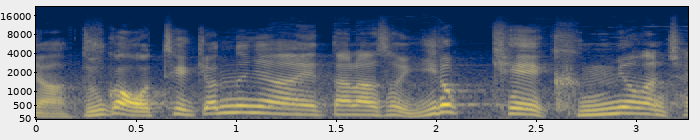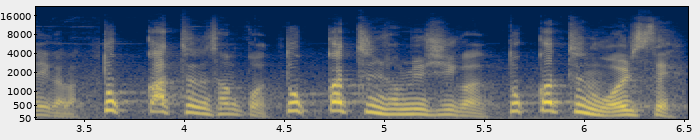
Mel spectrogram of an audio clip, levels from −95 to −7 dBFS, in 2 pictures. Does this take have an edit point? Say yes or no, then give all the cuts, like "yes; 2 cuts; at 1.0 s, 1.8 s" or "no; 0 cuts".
no; 0 cuts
